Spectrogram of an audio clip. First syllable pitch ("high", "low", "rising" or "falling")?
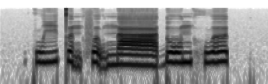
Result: rising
